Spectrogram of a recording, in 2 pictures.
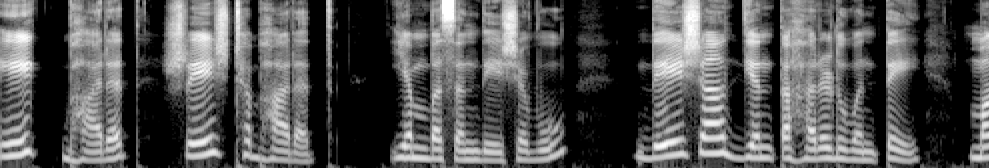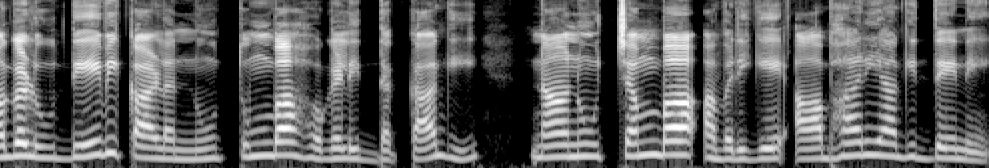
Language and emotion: Kannada, neutral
